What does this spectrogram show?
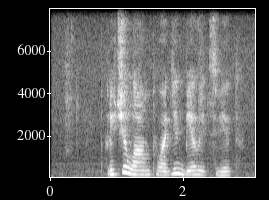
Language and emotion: Russian, neutral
